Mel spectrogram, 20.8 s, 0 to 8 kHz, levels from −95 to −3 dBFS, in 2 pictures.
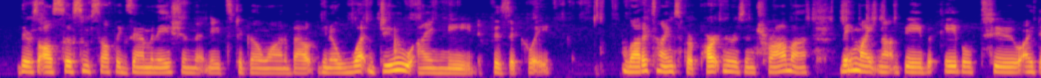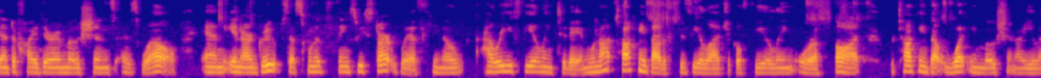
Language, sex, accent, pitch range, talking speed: English, female, American, 140-165 Hz, 210 wpm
